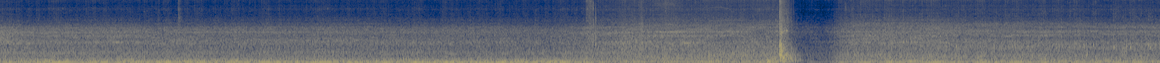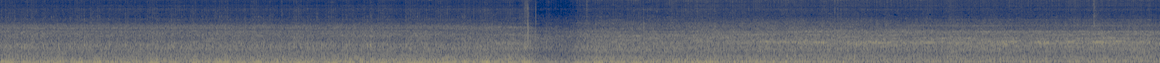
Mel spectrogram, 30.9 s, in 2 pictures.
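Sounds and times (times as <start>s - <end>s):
car engine idling: 0.0s - 30.9s
sharp thump: 10.2s - 10.8s.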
